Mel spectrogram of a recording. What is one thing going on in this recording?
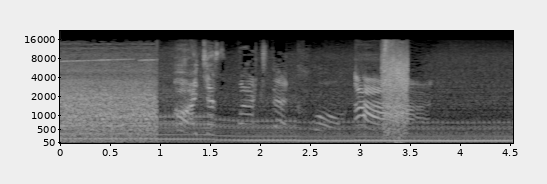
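Tyres screech and skid.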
